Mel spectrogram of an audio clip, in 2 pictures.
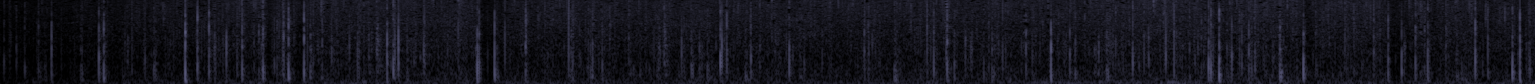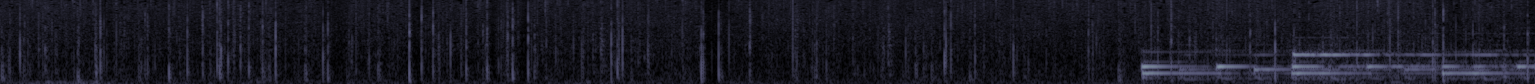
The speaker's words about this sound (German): Geräuschen, die wie Peitschenschläge klingen, prasseln Regentropfen auf deine Kapuze. Du ziehst sie etwas enger, dann setzt du deine Wanderung fort.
